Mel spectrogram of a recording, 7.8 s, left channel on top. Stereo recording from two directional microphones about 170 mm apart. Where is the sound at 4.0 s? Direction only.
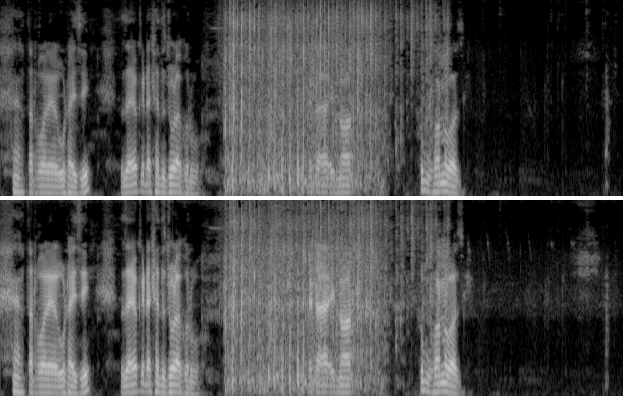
5° right (ahead or behind).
